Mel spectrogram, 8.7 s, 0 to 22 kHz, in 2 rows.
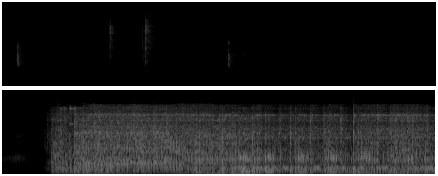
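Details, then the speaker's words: Husqvarna 450 chainsaw with aftermarket coil and carb, well-worn cylinder; fires into harsh ragged missing buzz, won't rev, starts backwards; coil jumps to full spark advance at low speed, firing before TDC. "So it would start backwards. It ran very poorly. You could hear it missing. It wouldn't rev up decent. That could all be signs of a lot of spark advance at a low engine speed."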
